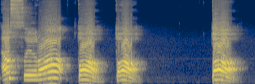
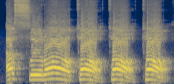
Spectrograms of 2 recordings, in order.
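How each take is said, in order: First: "الصراط، طا" with a firm unaspirated heavy t; correct pronunciation. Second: "الصراط، طا" with a breath puff after each heavy t; wrongly aspirated. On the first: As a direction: stop air and voice fully on the ط of "الصراط". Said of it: "إنما أقول". (نطق "الصراط، طا" بطاء شديدة مفخمة بلا همس) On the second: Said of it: "لا أهمس الطاء، فلا أقول". (نطق "الصراط، طا" بطاء مهموسة كالتاء المفخمة) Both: Shown as a demonstration.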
